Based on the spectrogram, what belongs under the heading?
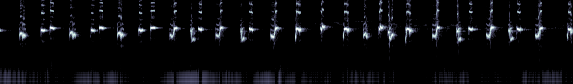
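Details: Yellow-vented bulbul calling in a lure recording to prompt other bulbuls to sing: continuous chirpy, slurred notes in uneven clusters over nearly nine seconds, with an intermittent low hum.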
